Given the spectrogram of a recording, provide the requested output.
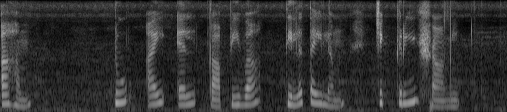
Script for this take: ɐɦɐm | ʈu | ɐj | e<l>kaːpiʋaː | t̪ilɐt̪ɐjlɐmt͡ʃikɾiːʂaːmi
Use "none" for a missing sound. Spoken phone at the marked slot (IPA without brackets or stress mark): l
